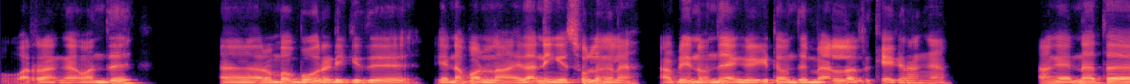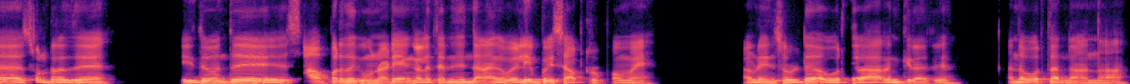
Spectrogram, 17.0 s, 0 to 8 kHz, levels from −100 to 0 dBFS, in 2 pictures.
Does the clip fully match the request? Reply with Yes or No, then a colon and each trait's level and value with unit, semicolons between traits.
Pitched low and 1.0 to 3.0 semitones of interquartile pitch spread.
Yes: low, 110 Hz; average, 2.7 semitones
